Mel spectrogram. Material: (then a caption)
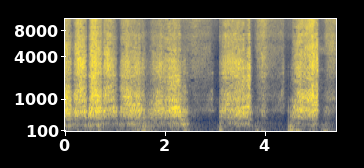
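Laminate. Fingertips and short nails rub and scratch back and forth across a large, flat, solid grey laminate tabletop, likely laminate over a wooden or particleboard core. Dry, broadband scratchy strokes with a mid-range emphasis come in long sweeps, broken by a few short quiet gaps before rubbing resumes.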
